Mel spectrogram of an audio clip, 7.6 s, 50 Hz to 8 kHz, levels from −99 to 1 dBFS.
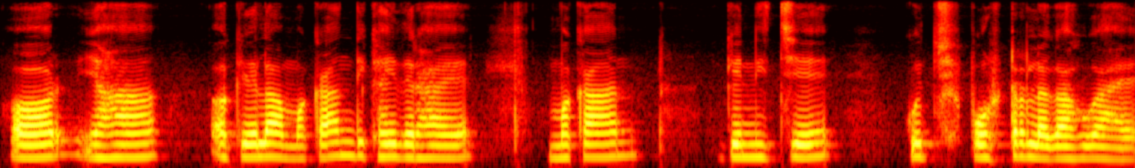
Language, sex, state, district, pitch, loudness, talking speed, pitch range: Hindi, male, Chhattisgarh, Jashpur, 185 Hz, -19 LUFS, 125 wpm, 175-185 Hz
